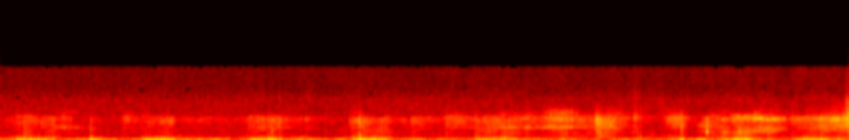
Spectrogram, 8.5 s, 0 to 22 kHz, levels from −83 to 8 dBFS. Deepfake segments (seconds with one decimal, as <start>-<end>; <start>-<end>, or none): 2.6-3.5; 5.2-7.1; 7.7-8.5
